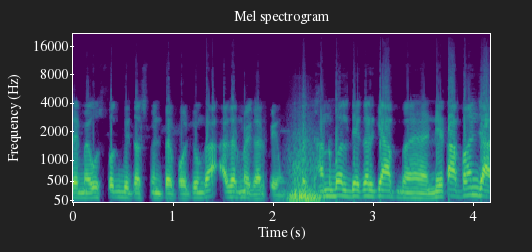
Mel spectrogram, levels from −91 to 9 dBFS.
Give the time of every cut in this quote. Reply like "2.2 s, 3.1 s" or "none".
2.3 s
